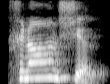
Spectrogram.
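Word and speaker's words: financial: second one ఇస్ ఫైనాన్షియల్ ఎన్ని syllables ఉన్నాయి దీంట్లో త్రీ సిలబుల్స్ ఉన్నాయి ఆ త్రీ సిలబస్ లో ఏ సిలబుల్ ఎక్కువ ఫోర్స్ గా పలుకుతుంది సెకండ్ సిలబుల్ మిగిలిన సిలబస్ కంటే ఎక్కువ ఫోర్స్ గా పలుకుతుంది that's why the primary stress is ఆన్ the second syllable అంటే ఏదైనా ఒక పదము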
